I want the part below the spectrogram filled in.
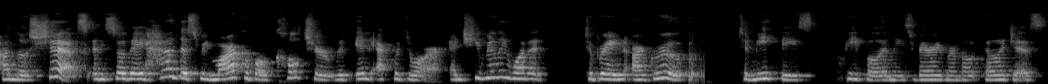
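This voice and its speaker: Speaking at a moderate pace with an American accent, a woman has a fairly high pitch, ordinary pitch variation and an ordinary speaking voice. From United States. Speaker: herbalist and trip leader. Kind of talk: storytelling in a webinar conversation. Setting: webinar.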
